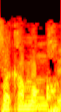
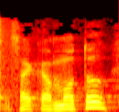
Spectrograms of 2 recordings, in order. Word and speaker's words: Sakamoto: Bueno, no lo sé Sakamoko. – pronunciar. Sakamoko, ¿verdad? Para, para los mexicanos, pero sí, Ryuichi Sama- Sakamoto. Y mm,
